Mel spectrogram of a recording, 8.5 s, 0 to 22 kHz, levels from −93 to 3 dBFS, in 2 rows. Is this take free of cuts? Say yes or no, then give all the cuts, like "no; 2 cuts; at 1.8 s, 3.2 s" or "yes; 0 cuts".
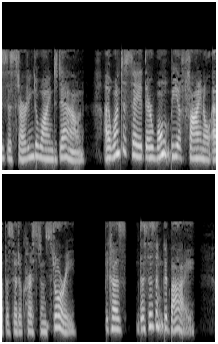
yes; 0 cuts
